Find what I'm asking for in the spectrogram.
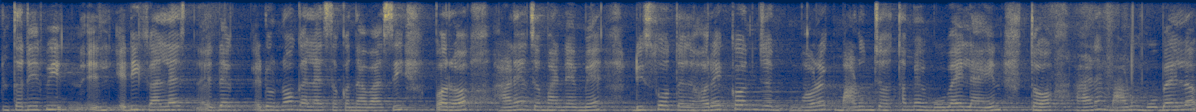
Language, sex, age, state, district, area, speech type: Sindhi, female, 18-30, Gujarat, Junagadh, rural, spontaneous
